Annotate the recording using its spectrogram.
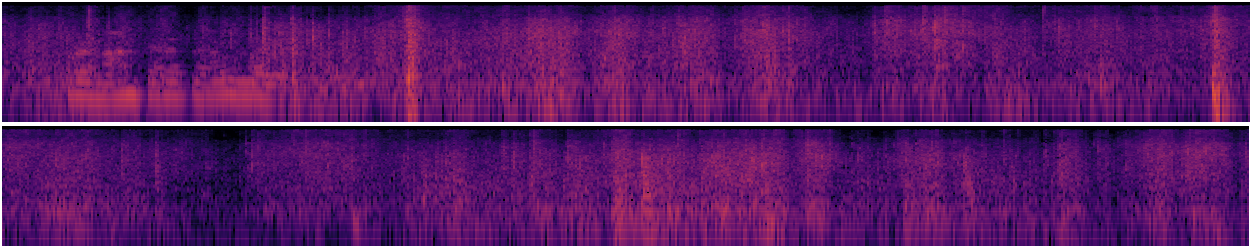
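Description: Plastic saree packaging rustling and crinkling as the packets are handled, with two sharp taps, about two and six seconds in.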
